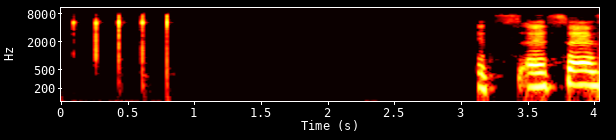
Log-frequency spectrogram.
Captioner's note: keyboard typing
